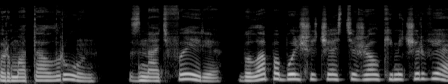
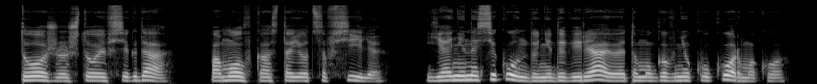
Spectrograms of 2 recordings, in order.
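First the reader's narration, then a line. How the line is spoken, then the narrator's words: Grumbled. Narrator (Russian): проворчал Флинн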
